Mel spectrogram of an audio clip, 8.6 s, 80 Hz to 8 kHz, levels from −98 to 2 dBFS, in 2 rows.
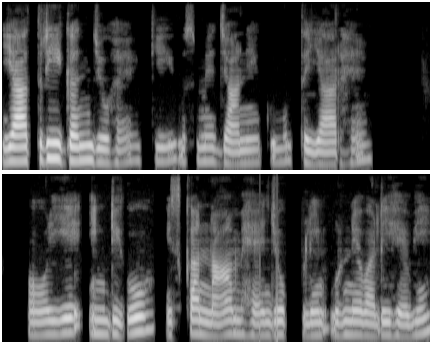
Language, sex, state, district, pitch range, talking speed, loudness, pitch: Hindi, female, Bihar, Muzaffarpur, 170-200 Hz, 155 wpm, -22 LUFS, 185 Hz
